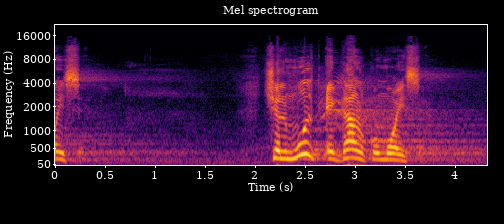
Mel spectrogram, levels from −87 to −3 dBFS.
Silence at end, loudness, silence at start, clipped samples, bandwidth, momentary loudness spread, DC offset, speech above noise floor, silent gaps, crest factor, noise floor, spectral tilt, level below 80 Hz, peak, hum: 0.25 s; -16 LUFS; 0 s; under 0.1%; 15.5 kHz; 15 LU; under 0.1%; 35 dB; none; 16 dB; -51 dBFS; -4 dB/octave; -58 dBFS; -2 dBFS; none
